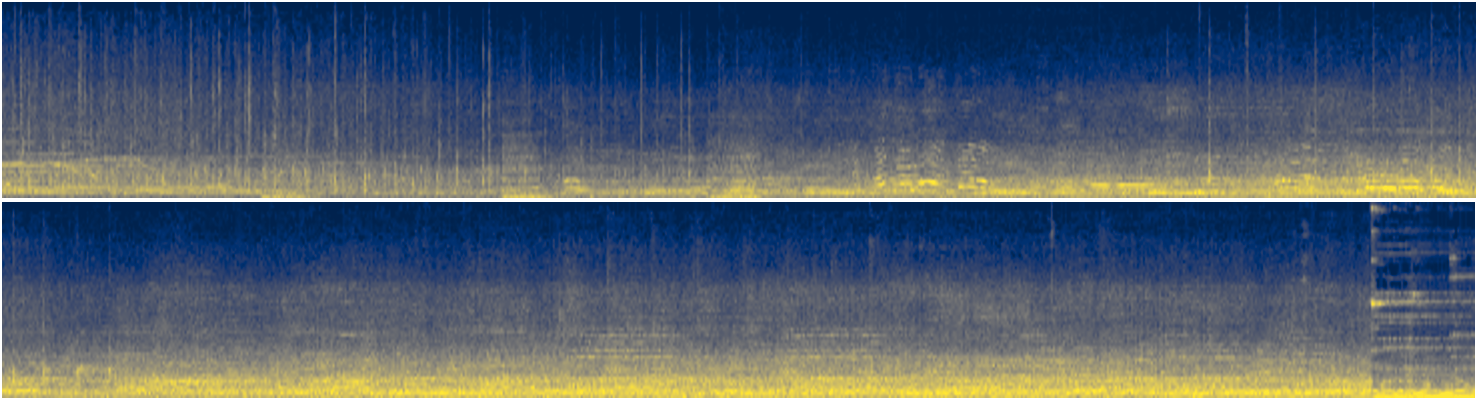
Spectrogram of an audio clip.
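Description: A large crowd cheers, growing louder.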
